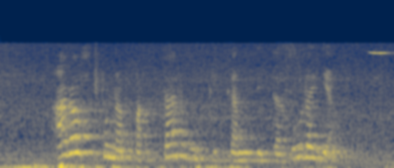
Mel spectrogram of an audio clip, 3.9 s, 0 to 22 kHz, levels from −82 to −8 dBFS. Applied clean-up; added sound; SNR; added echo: none; Rain; 2 dB; reverberation time 0.8 s.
